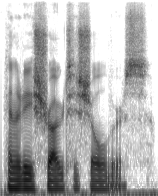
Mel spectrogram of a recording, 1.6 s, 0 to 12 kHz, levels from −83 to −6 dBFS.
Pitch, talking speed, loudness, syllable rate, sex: 90 Hz, 150 wpm, -18 LUFS, 5.4 syllables/s, male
